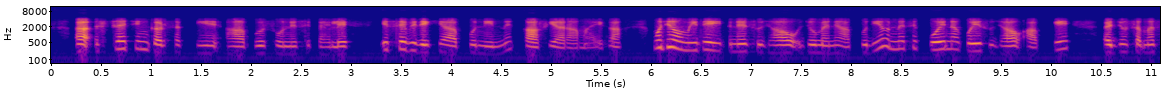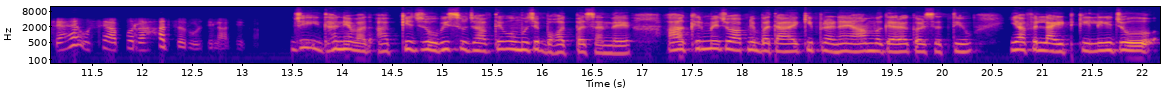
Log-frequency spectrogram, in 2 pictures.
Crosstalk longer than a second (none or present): none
